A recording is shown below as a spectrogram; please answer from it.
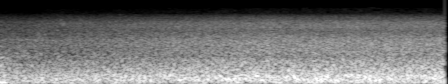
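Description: Fast river rapids: a steady rush of whitewater over rocks.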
